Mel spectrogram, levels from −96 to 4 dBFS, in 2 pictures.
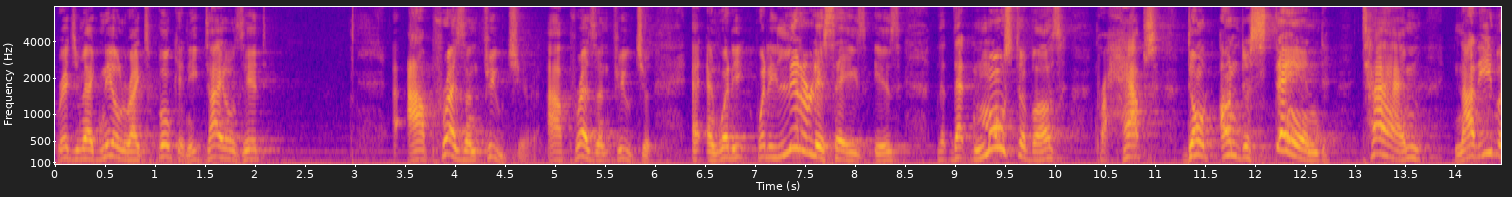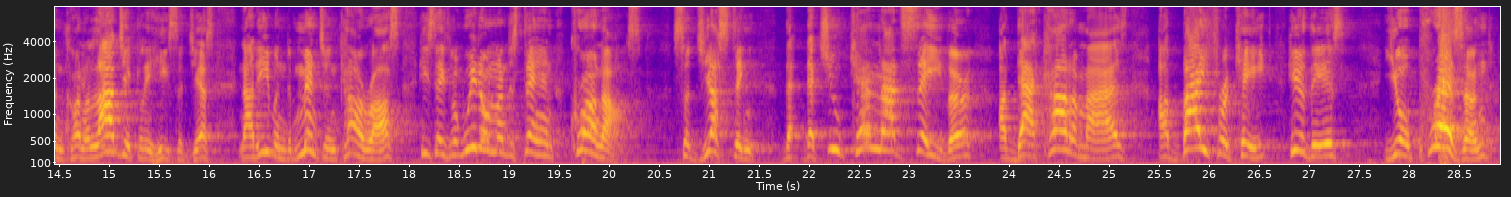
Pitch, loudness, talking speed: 205 Hz, -16 LUFS, 135 wpm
